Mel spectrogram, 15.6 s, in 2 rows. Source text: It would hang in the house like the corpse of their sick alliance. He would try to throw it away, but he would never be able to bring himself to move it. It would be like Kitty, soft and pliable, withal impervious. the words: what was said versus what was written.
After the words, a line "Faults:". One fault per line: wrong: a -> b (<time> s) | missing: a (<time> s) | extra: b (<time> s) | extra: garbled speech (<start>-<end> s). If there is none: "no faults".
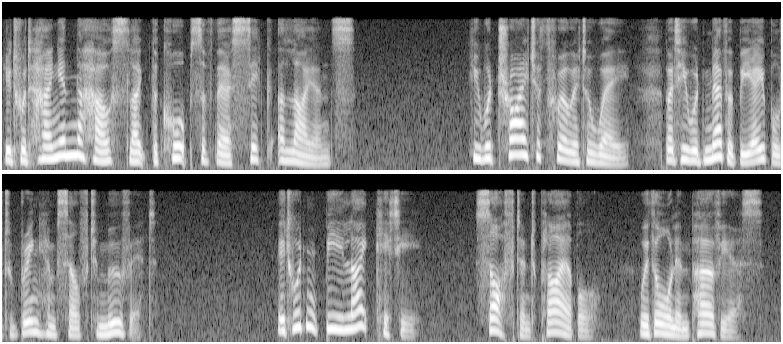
It would hang in the house like the corpse of their sick alliance. He would try to throw it away, but he would never be able to bring himself to move it. It wouldn't be like Kitty, soft and pliable, withal impervious.
Faults:
wrong: would -> wouldn't (10.7 s)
